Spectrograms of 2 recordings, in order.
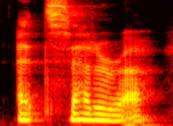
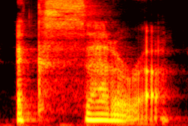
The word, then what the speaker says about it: etc.: A lot of times a native speaker will put the stress in the wrong place in this word.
